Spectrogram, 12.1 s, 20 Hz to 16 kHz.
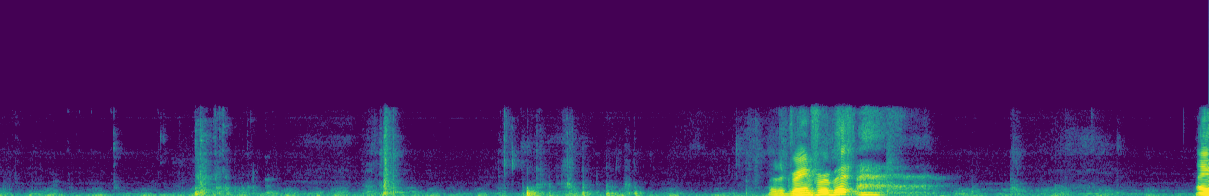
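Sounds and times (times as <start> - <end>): faint knocks and clicks: 0.0 - 7.7.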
